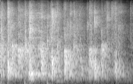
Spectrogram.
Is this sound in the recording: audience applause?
yes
